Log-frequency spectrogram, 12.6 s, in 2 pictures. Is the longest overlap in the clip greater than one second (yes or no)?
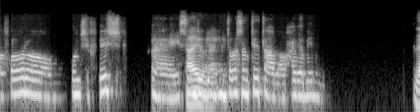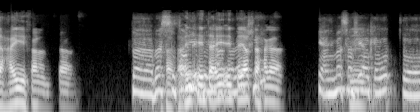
yes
